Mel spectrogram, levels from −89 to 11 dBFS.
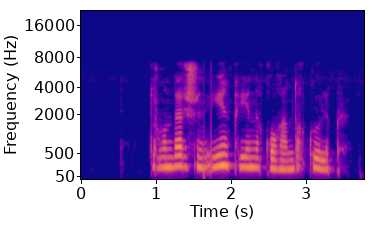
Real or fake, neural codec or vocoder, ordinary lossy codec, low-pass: real; none; none; 7.2 kHz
